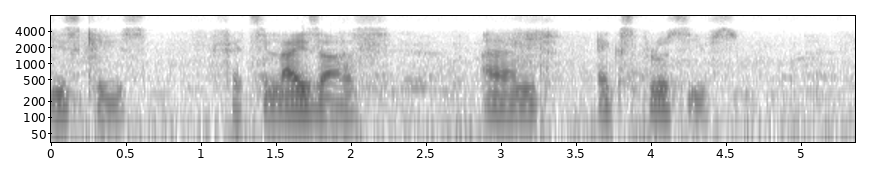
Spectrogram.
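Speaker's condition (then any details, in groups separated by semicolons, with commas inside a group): No condition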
